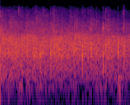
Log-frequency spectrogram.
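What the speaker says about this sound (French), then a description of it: "On vous applaudit." Applause from a conference audience at a national agricultural colloquium, a soft, even rattle of many hands heard from a distance, faint and without any voices.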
